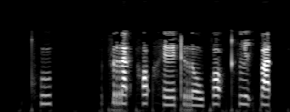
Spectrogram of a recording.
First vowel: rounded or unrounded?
rounded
